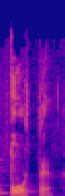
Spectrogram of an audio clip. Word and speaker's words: торты: торты имеет окончание вкусные торты обращаю ваше внимание на то что в слове торт и ударение будут падать обязательно на первый слог дар вкусные торты выражение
